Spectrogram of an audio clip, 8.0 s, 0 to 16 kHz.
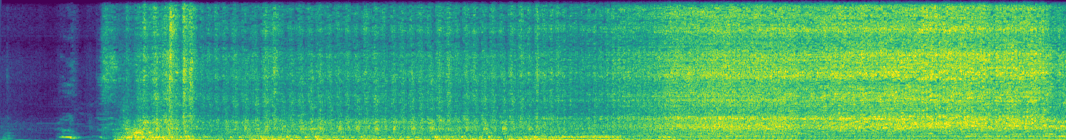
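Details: Mitsubishi 4D32 diesel after rebuild with main bearings and crankshaft assembled into the block: a brief crank, then it catches and settles into a steady, even clatter with a rev partway through and nothing odd on top.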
